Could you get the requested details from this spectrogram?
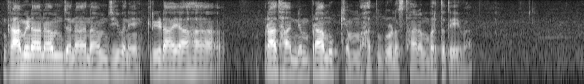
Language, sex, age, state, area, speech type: Sanskrit, male, 18-30, Haryana, rural, spontaneous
